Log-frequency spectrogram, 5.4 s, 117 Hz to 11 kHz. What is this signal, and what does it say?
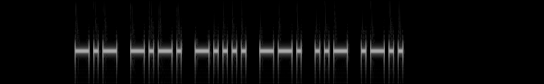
Morse code, heard as a keyed tone, about 30 wpm, 700 Hz. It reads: KC6GUL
